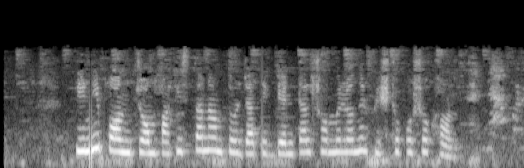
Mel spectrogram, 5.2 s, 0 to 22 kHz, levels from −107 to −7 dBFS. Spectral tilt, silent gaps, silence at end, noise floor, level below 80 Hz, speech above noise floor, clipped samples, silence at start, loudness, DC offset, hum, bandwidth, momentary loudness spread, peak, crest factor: -6 dB/octave; none; 0.05 s; -46 dBFS; -46 dBFS; 28 dB; under 0.1%; 0.2 s; -19 LUFS; under 0.1%; none; 7.8 kHz; 13 LU; -4 dBFS; 16 dB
